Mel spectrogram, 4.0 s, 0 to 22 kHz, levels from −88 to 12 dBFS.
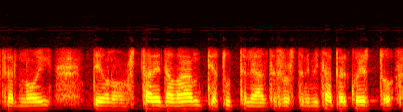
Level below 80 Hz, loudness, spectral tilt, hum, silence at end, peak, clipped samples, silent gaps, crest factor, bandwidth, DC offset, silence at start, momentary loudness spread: -72 dBFS; -16 LUFS; -5.5 dB/octave; none; 0 s; -2 dBFS; under 0.1%; none; 16 dB; 3.9 kHz; under 0.1%; 0 s; 7 LU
